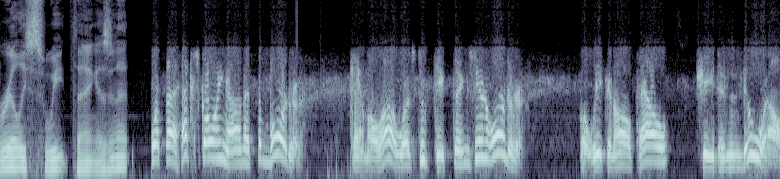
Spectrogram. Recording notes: We play RANTS and take phone calls.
